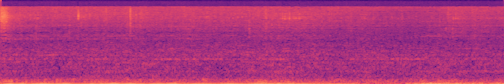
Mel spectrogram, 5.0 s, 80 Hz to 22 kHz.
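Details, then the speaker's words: 1989 Toyota Cressida revived after sitting for years, on the road: low, smooth, even rumble with no knocks, ticks or whine; very quiet and smooth; healthy engine and drivetrain. "This thing is so quiet. It's just smooth."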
